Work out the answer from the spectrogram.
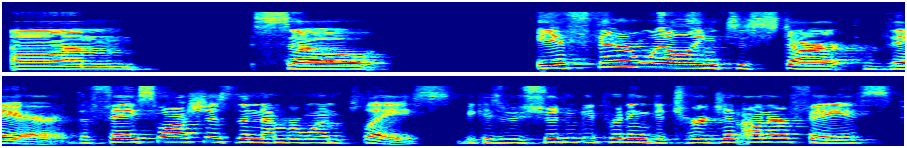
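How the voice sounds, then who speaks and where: A woman's voice: medium pitch, unhurried, a bit bright. A woman makeup artist, chatting casually as a podcast guest with many fillers and asides.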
